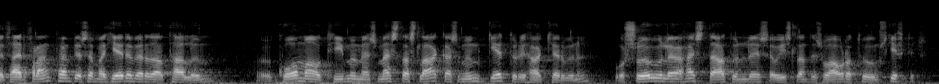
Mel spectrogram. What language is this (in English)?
Icelandic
